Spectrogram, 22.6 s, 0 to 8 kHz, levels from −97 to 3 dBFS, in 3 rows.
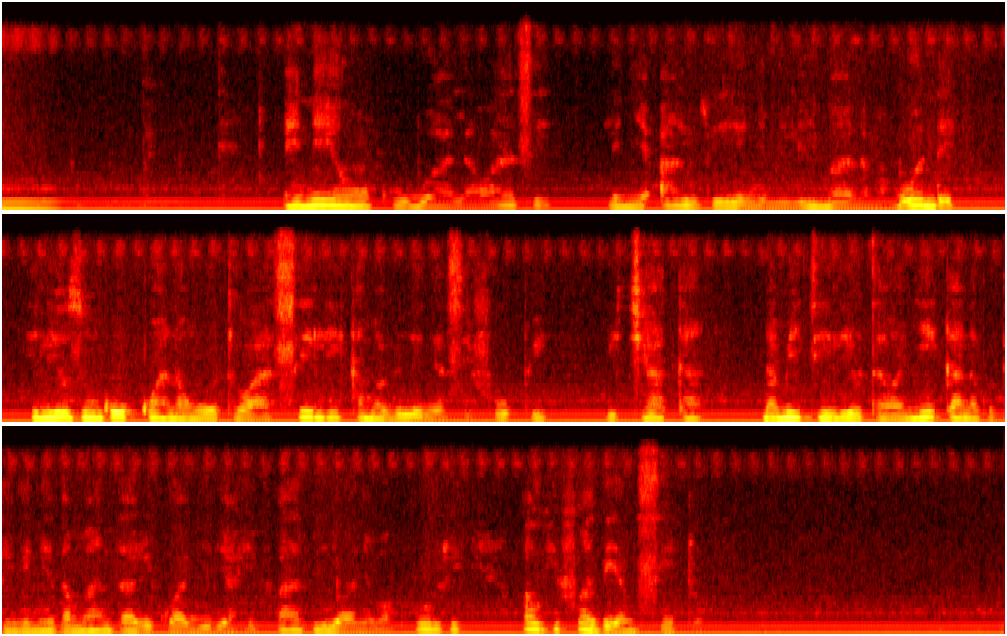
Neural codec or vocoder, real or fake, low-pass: none; real; 7.2 kHz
